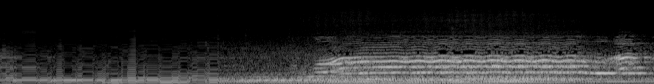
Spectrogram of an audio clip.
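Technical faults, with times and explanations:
0.01–2.18 s, robotic sound from repeated short buffers: the sound takes on a rigid, metallic buzz pitched at 100 Hz, while its rough outline still comes through. The likely cause is audio arriving too seldom, so playback fills the gaps by looping the last 10 ms slice and skips the real material. Roughly seven tenths of this stretch is repeated, and looping every 10 ms imposes that fixed 100 Hz tone.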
